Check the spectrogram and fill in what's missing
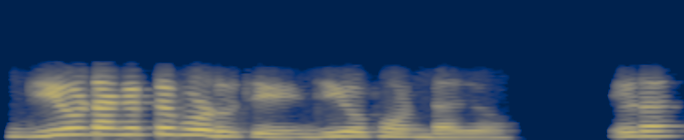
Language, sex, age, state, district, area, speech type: Odia, female, 30-45, Odisha, Cuttack, urban, conversation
